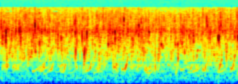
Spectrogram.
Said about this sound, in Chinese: 这里是气泡池，具有缓解疲劳、增强精力的作用。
